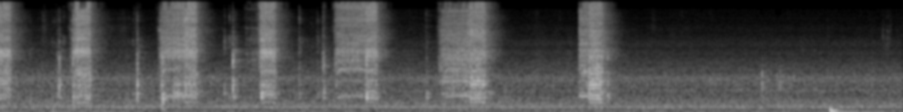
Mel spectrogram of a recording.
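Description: Screws being tightened down on the battery cover of a Halo Rover hoverboard during a DIY battery replacement: a string of short, close whirring and grinding bursts with brief pauses between them, no talking.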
